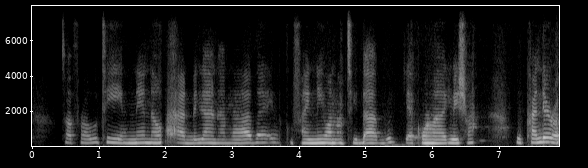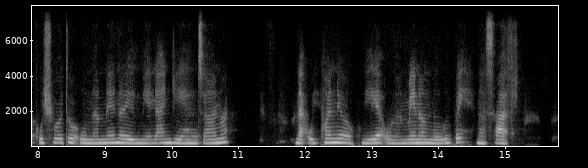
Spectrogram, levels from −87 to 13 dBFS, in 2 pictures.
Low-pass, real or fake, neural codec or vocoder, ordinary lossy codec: 7.2 kHz; fake; codec, 16 kHz, 0.5 kbps, X-Codec, HuBERT features, trained on balanced general audio; Opus, 32 kbps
